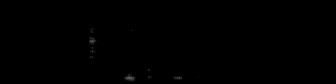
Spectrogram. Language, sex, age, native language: Icelandic, female, 18-19, Icelandic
